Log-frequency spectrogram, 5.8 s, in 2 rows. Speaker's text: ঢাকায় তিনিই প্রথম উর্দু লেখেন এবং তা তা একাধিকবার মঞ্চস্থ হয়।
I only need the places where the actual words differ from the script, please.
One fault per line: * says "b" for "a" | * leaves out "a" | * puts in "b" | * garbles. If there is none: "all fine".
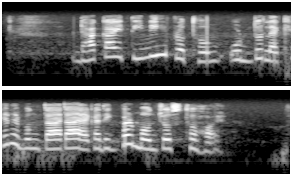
all fine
